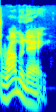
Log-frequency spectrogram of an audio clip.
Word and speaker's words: Ramune: It's Ramune.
